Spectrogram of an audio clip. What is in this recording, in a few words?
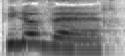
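"pullover", French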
